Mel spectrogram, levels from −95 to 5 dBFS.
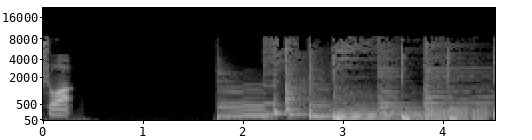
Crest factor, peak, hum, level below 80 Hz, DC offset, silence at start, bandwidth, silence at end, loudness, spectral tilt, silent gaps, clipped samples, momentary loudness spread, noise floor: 20 dB; -16 dBFS; none; -44 dBFS; under 0.1%; 0 s; 8.4 kHz; 0 s; -37 LUFS; -5 dB/octave; none; under 0.1%; 10 LU; under -90 dBFS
